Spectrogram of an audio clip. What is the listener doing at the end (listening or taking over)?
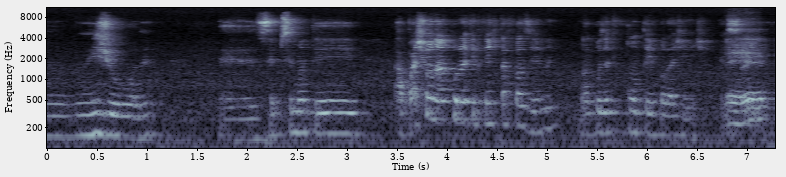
taking over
